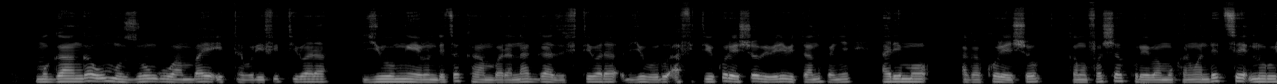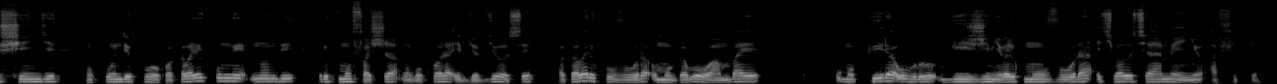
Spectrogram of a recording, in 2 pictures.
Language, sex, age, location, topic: Kinyarwanda, female, 18-24, Kigali, health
